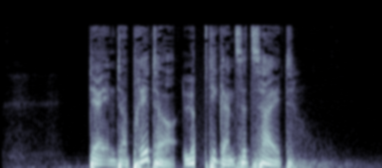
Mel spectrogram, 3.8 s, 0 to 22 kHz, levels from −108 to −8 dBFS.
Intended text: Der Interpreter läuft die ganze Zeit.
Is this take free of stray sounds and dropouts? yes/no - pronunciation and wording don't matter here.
no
